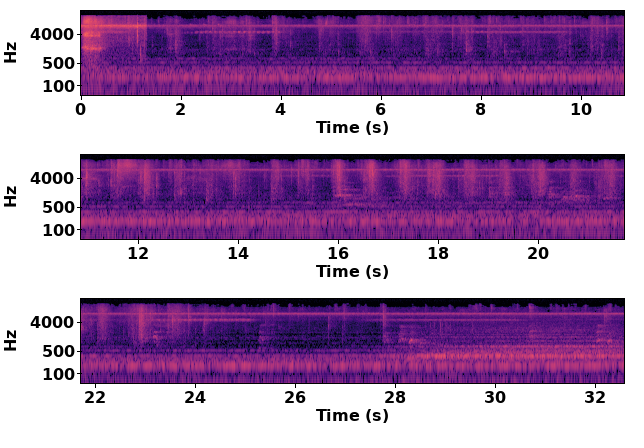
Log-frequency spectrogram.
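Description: A steady, eerie low electronic drone with several even tones, a thin high whine over it, short high beeps that come and go, and many faint scattered clicks.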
